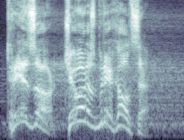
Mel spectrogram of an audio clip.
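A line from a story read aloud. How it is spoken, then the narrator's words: Failed shout, hoarse croak. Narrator (Russian): Я попытался крикнуть ему, но смог выдавить из себя лишь невнятный хрип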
